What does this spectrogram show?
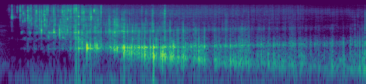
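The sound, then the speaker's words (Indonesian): Tea pours in a steady stream into a cup, splashing brightly at first and then settling into a softer trickle as it fills, as a boy home from school rests with tea in a small village at the edge of a forest. No one speaks. “Dia beristirahat sambil minum teh.”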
